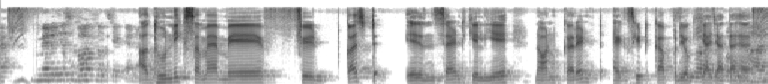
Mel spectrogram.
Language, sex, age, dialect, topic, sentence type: Hindi, male, 25-30, Kanauji Braj Bhasha, banking, statement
